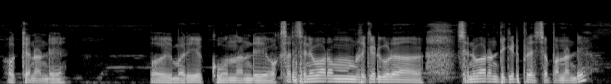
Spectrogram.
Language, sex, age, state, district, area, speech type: Telugu, male, 18-30, Andhra Pradesh, Bapatla, urban, spontaneous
